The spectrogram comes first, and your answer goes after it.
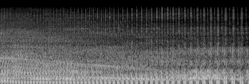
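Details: Vulcan 18" mower's 3.8 horsepower two-stroke, revived with a new intake pipe and a freed rusted flywheel/magneto, pulls strongly and evenly with a steady buzzing beat, no misses or surging; running healthy.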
